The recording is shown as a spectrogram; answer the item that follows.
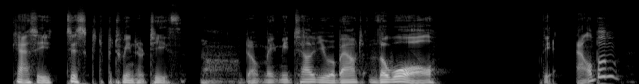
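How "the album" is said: very high, incredulous, disbelieving voice. A woman asks her friend a startled question back, incredulous. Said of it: "asked Rachel incredulously".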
